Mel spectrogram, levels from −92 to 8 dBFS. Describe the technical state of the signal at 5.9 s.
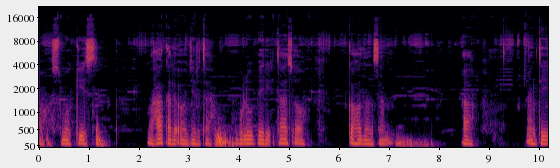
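At 5.9 s the speech signal is intact, with no audible fault at that moment.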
